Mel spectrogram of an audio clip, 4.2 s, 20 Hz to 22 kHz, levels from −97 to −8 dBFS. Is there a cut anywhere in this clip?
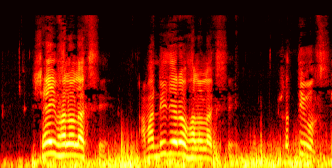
no; 0 cuts

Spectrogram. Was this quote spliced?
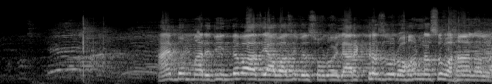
no; 0 cuts

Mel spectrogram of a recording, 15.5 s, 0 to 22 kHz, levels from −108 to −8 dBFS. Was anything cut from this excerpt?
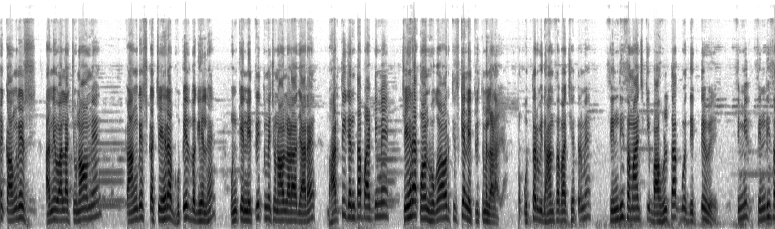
yes; 1 cut; at 10.5 s

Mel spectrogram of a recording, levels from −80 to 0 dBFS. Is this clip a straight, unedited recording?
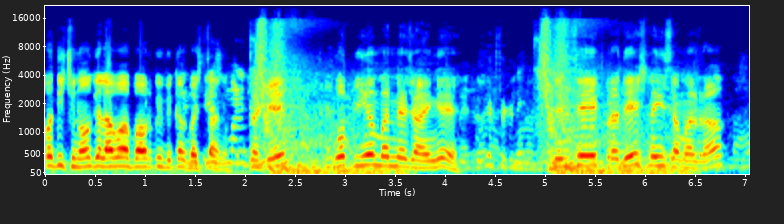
no; 1 cut; at 2.0 s

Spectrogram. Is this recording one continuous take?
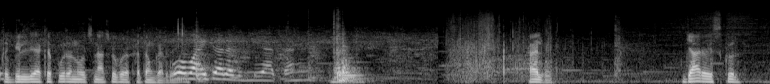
no; 1 cut; at 4.5 s

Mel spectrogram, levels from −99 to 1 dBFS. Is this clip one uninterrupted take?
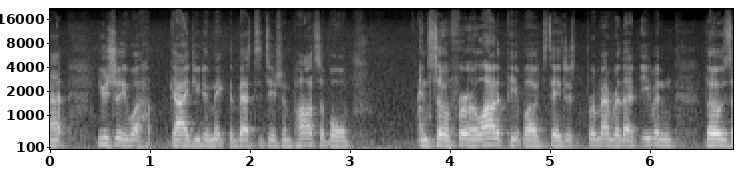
yes; 0 cuts

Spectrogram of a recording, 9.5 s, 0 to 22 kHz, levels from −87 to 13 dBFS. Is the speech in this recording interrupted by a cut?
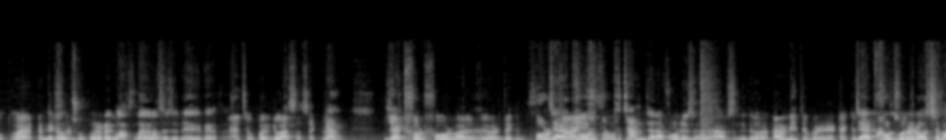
no; 0 cuts

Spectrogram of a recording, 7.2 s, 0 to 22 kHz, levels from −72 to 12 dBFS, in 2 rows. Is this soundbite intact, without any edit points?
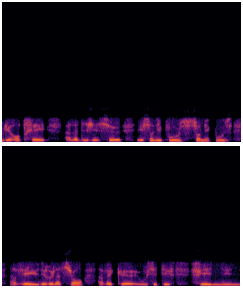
yes; 0 cuts

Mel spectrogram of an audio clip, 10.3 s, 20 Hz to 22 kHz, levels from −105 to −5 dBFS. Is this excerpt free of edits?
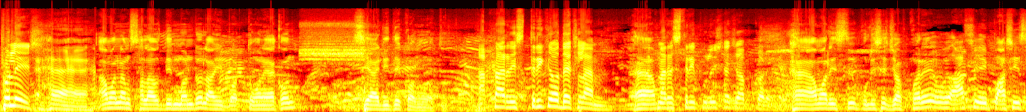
no; 1 cut; at 0.9 s

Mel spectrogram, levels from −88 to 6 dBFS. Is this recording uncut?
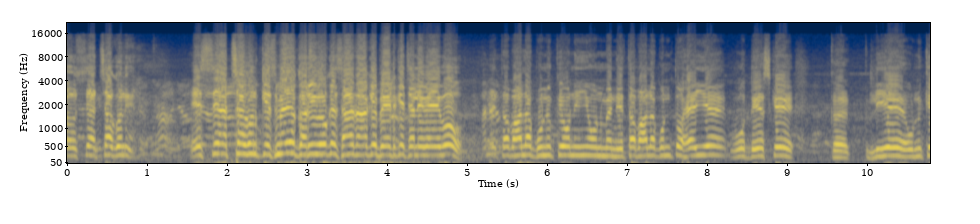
no; 1 cut; at 5.3 s

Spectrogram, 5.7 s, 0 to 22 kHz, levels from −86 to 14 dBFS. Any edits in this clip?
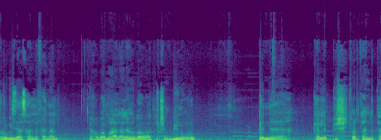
no; 0 cuts

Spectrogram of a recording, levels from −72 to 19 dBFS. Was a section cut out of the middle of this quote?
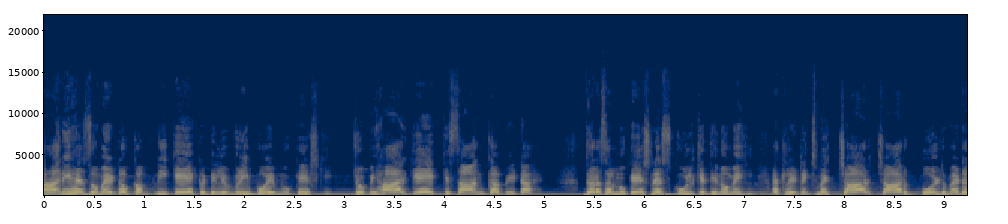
no; 0 cuts

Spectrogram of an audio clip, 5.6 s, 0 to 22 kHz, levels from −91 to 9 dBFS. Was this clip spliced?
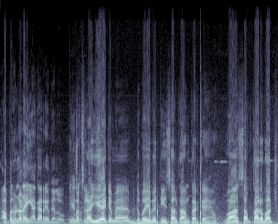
yes; 1 cut; at 1.4 s

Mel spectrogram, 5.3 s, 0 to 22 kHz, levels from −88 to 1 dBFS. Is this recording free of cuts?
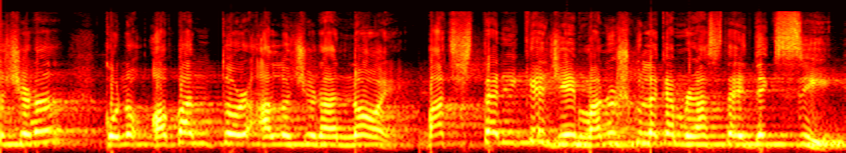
no; 1 cut; at 2.6 s

